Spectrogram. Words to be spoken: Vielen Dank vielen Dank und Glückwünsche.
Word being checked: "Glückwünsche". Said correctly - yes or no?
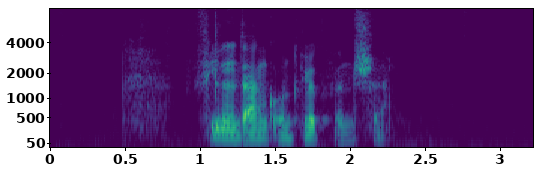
yes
